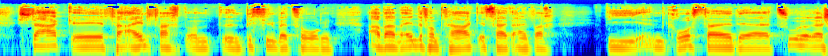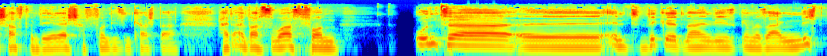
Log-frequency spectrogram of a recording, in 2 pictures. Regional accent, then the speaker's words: Rhineland-Palatinate, Germany; Wir kommen aus Rheinhessen.

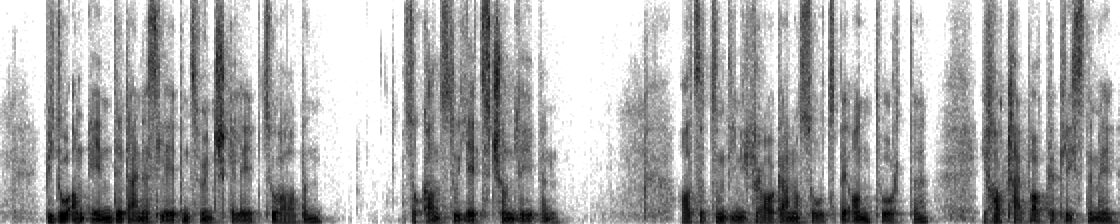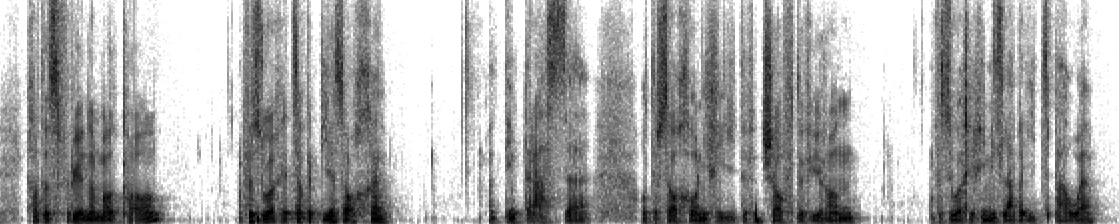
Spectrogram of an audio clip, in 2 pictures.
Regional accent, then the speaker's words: Zurich, Switzerland; ich bin 38, ich komme aus Zürich

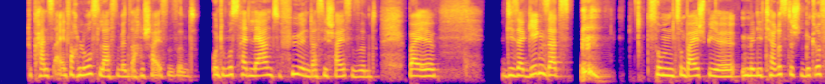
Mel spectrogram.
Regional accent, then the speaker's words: East Germany, Germany; Und wie gesagt, ich komme aus Ostdeutschland.

